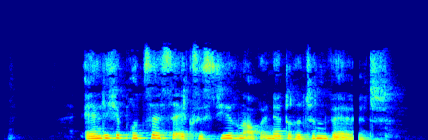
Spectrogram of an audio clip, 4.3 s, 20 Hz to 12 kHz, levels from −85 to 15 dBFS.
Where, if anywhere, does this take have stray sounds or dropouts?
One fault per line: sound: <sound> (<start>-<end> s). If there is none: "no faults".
sound: dropout (3.5-3.6 s)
